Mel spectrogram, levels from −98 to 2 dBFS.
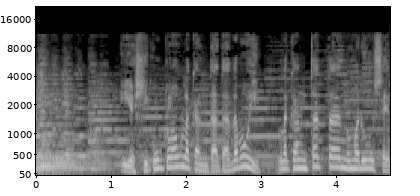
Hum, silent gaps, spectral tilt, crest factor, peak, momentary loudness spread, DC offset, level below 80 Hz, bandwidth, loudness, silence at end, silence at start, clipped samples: none; none; -5.5 dB/octave; 14 dB; -12 dBFS; 7 LU; under 0.1%; -52 dBFS; 11.5 kHz; -27 LUFS; 0 s; 0 s; under 0.1%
